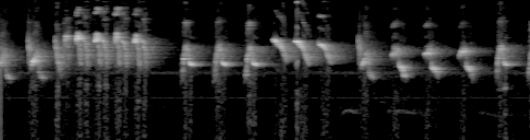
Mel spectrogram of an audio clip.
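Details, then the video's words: Lure calls of a paddyfield pipit: a fast run of piercing chirps, a short pause, then separate sharp downslurred notes repeated every quarter to half second, crisp with a silent background. "Suara pikat ampuh burung apung"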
